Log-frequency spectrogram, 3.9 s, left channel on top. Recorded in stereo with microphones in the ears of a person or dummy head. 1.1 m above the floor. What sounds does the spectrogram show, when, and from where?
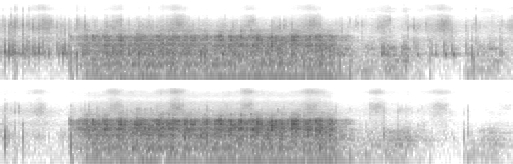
0.5 s boiling: 45° right (ahead or behind), 2 m
2.6 s writing: 55° left (ahead or behind), 2.5 m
